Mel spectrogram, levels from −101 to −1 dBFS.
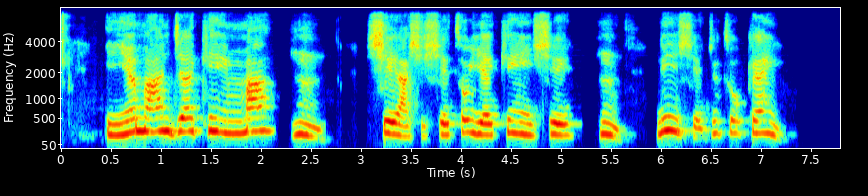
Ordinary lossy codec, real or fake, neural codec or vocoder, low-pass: none; fake; codec, 24 kHz, 6 kbps, HILCodec; 7.2 kHz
